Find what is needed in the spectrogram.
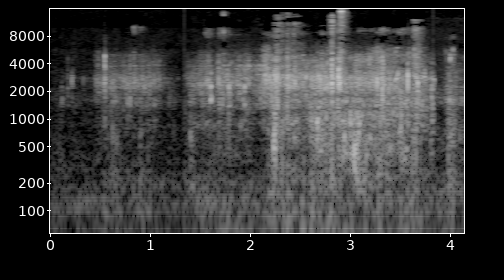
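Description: Water splashing and sloshing beside a kayak as a hooked muskie thrashes at the surface during the fight. It is faint at first and grows louder and busier from about a second and a half in.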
